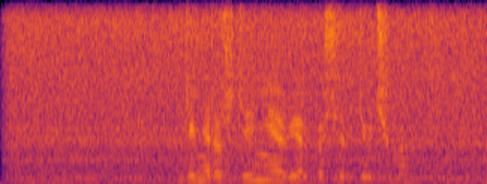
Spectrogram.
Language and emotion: Russian, neutral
